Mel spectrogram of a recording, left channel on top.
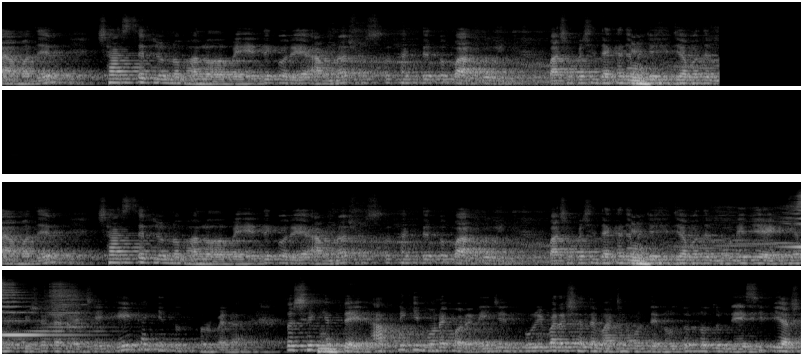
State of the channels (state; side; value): drops out; left; at 7.2 s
